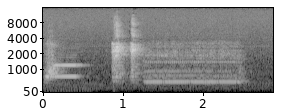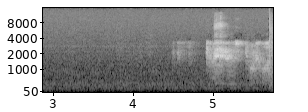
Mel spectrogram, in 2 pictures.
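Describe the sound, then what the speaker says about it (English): Several quick telephone keypad tones sound in bursts, followed by a steady tone and a short electronic phone signal near the end. The sounds are clear and close, with no talking over them. "please hang up and dial 1"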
